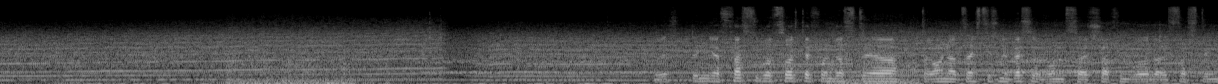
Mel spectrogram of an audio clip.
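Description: A racing car engine hums steadily at high speed.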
